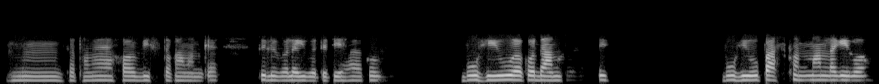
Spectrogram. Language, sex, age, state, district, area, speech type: Assamese, female, 45-60, Assam, Majuli, urban, conversation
